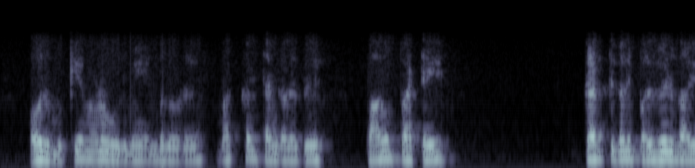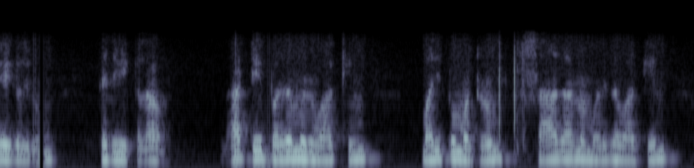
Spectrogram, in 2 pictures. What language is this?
Tamil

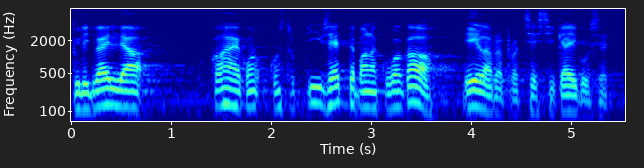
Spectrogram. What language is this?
Estonian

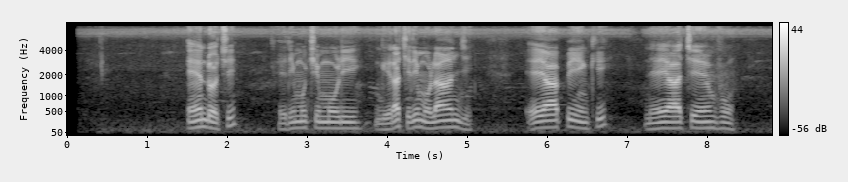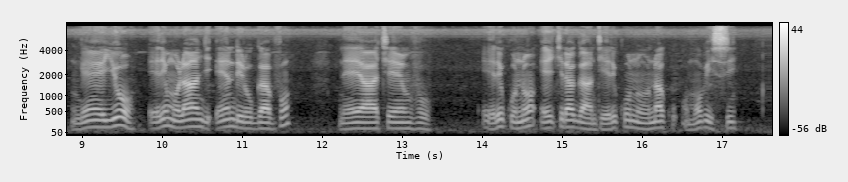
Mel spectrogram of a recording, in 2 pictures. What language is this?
Soga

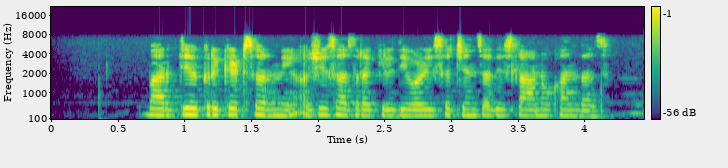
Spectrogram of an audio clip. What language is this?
Marathi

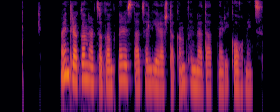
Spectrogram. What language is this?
Armenian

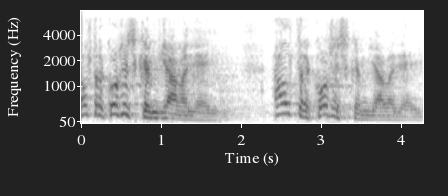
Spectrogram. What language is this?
Catalan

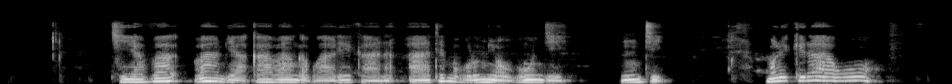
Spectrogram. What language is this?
Ganda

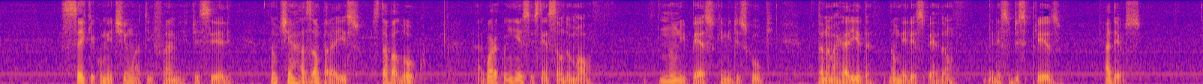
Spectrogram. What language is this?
Portuguese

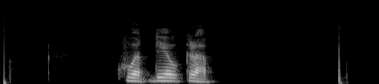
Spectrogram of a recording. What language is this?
Thai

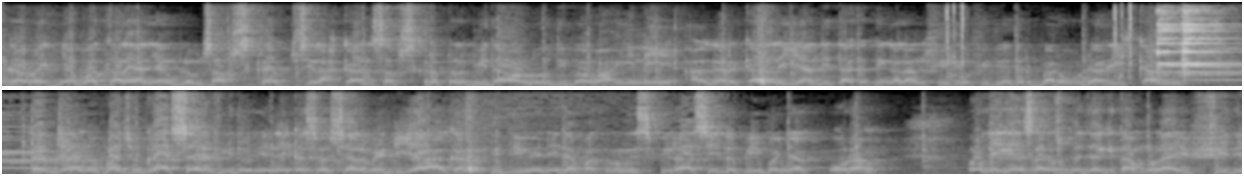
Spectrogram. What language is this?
Indonesian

